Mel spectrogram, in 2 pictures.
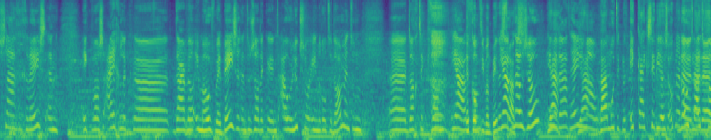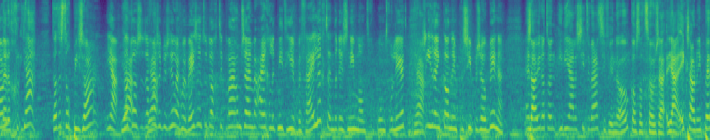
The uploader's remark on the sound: Recorded live at the International Film Festival Rotterdam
